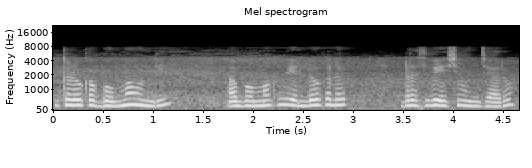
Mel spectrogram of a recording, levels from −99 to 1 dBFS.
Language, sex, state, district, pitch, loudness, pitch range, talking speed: Telugu, female, Telangana, Mahabubabad, 240 Hz, -14 LUFS, 225-255 Hz, 140 wpm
